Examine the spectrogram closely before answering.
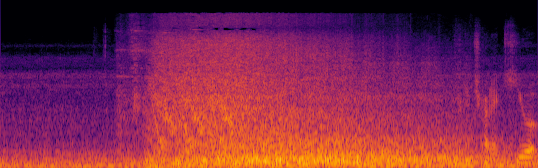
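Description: An explosion bursts with a loud, rumbling boom.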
